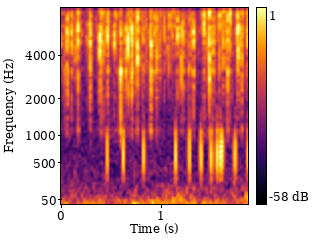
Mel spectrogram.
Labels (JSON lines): {"label": "biophony, knock croak", "recorder": "SoundTrap 300"}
